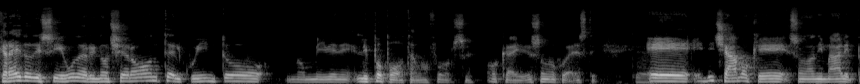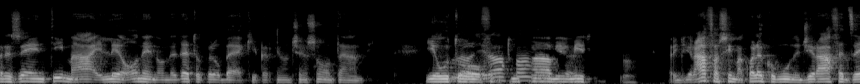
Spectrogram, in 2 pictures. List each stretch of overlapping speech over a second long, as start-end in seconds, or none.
12.9-14.3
